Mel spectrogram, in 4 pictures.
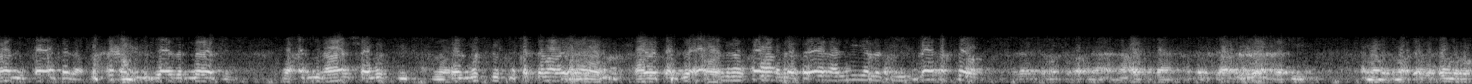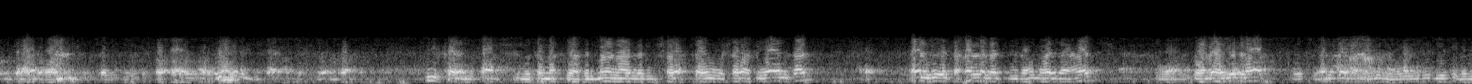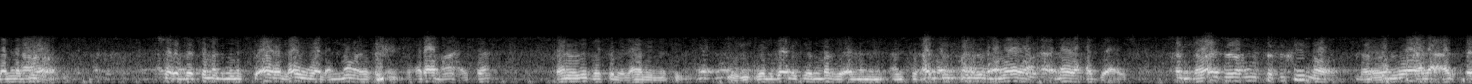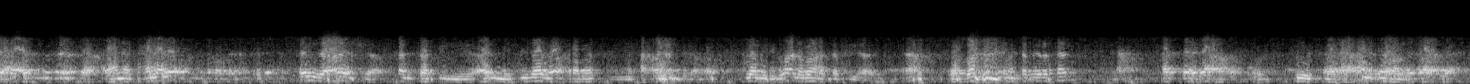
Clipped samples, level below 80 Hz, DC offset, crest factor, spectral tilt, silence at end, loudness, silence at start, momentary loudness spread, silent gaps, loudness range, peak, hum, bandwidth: under 0.1%; -46 dBFS; under 0.1%; 14 dB; -12 dB/octave; 0 s; -15 LUFS; 0 s; 10 LU; none; 3 LU; 0 dBFS; none; 3.9 kHz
